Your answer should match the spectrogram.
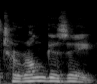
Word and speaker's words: Taronga Zoo: Taronga Zoo.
